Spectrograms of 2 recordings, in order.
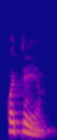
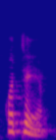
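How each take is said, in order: The two takes are said the same way.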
